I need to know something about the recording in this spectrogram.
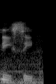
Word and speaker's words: Nisti: Here's my Nisti number, or Nisi, is it pronounced? Nisi.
